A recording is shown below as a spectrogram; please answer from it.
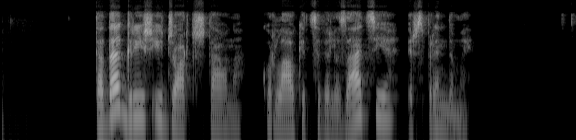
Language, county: Lithuanian, Vilnius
